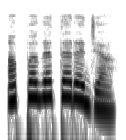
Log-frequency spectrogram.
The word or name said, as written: ಅಪಗತರಜ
